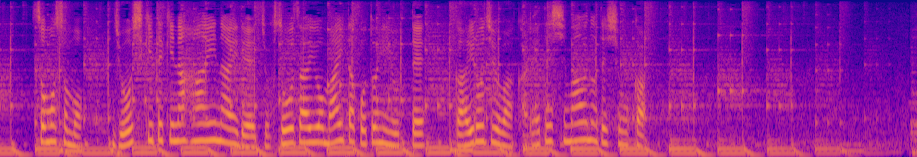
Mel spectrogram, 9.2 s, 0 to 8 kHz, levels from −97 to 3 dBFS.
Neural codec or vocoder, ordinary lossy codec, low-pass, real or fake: none; none; none; real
